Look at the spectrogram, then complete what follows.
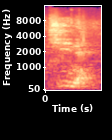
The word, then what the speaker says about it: chinae: Caesar, Cortex, Kine, like China. Like China, with AE at the end.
